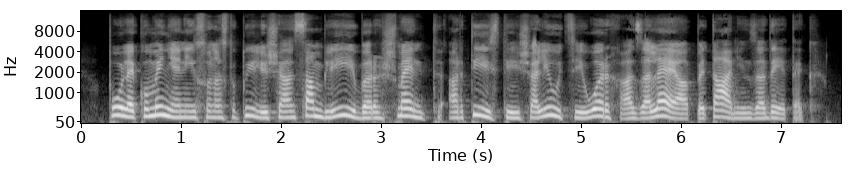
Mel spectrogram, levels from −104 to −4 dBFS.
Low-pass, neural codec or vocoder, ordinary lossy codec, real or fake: 14.4 kHz; codec, 44.1 kHz, 7.8 kbps, DAC; AAC, 48 kbps; fake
